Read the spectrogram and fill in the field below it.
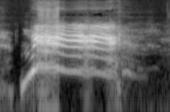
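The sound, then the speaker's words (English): A person's voice lets out one loud, shrill screech imitating a yowling cat. The screech rises sharply in pitch and holds for about a second before breaking off. “I really hope someone just clips on Twitch that cat scream for us”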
